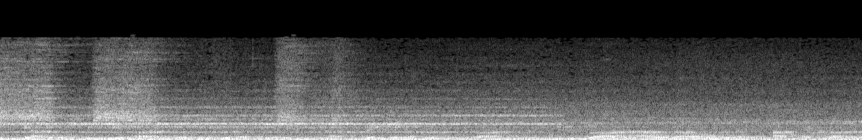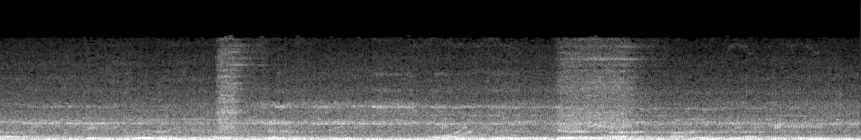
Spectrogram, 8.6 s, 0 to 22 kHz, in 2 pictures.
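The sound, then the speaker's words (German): An ICE high-speed train, an ICE 70, pulling in to stop at Frankfurt Süd station, gives a steady rumbling rail roar with a thin sustained whine on top, with voices faintly mixed in. “So, jetzt können wir etwas äh, Seltenes beobachten. Ein ICE in Frankfurt Süd. Ein ICE, ICE 70, hält in Frankfurt Süd.”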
